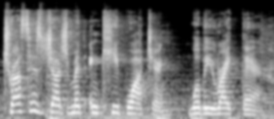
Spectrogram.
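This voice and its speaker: An actress playing a steady fox-folk general in a video game, composed and authoritative. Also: female voice, mid-range voice, normal speed, faint music behind, natural voice. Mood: commanding. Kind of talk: dramatic video game acting.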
